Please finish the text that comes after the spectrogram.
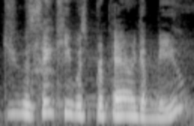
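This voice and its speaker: An actor playing a hapless, apologetic young English student in a radio drama, hesitant, literal-minded and politely dithering. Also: male voice, high-pitched, expressive, brisk. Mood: bemused. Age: young adult. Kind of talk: 1920s-set radio drama acting. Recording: long echoing reverb with music underneath.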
